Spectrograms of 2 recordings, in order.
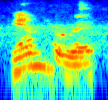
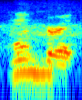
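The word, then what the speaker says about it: Amharic: a nonagon have nine is correct next question amher is the official language of what African country amher it's spelled a m h a r i c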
